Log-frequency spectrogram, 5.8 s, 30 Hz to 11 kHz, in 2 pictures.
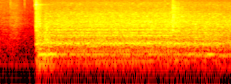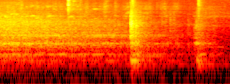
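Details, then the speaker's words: Millport 1340 lathe, 220V 3-phase, run through spindle speeds 650, 900, 1300 and high speed 1800 rpm: thump into steady even gear hum, no knocking or grinding; spindle sounds healthy. "900. 1300. And the high speed of 1800. So as you can hear, it absolutely runs beautiful."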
